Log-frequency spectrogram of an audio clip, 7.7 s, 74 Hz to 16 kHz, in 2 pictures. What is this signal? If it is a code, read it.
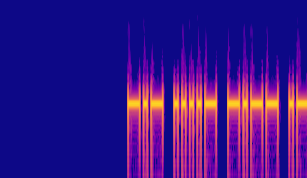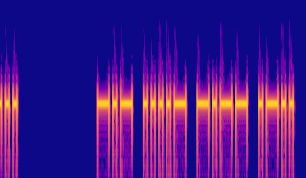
Morse code, heard as a keyed tone, about 25 wpm, 700 Hz. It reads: K4YL K4YL
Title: USA Call Signs - 4 Characters - Repeated 2x - 25wpm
